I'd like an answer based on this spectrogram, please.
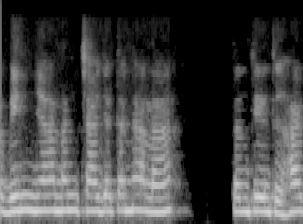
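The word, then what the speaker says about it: Viññāṇañcāyatana: Không, tên của nó phải đọc là Vinyananchayatana, là tầng thiền thứ hai của vô sắc là thức vô biên xứ.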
